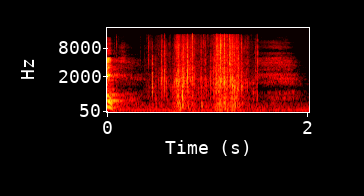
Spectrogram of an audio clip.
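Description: Plastic salad-kit bag crinkling as it is handled and set down, a crackly burst lasting about a second.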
